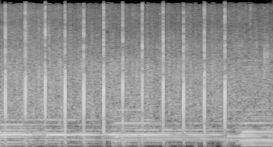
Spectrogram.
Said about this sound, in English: And so I want to applaud you and applaud what God's going to do through our church. Let's give the Lord a big hand what he's going to do in our church. Amen.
